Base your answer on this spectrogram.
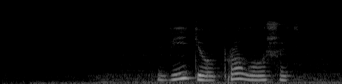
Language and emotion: Russian, neutral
